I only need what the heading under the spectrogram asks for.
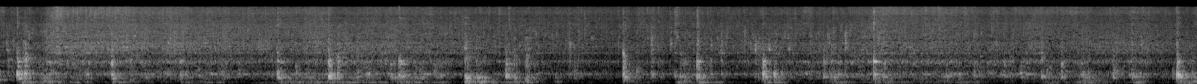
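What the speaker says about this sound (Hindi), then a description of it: "ये लहसुन अदरक डालने लगा हूँ ताकि थोड़ा सा भून जाए।" Garlic and ginger fry in olive oil in a pan for a pasta sauce: a constant close sizzle runs throughout, broken by frequent clicks and scrapes of a utensil stirring against the pan.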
